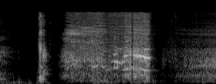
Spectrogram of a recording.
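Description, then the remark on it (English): A quick sharp intake of breath, then a steady breathy rush of air blown into a balloon for about a second, with a faint thin squeak near the end, fading to soft hiss. “I have a balloon. I'm just going to stretch it there and I'm just going to blow it up.”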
